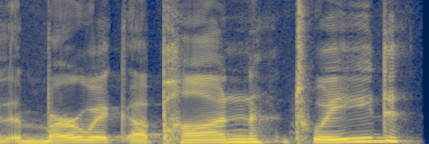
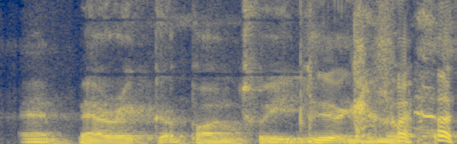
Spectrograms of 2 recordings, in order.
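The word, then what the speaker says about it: Berwick-upon-Tweed: Uh, Burwick, I guess the proper way to say, Burwick upon Tweed. Beric upon Tweed. Of course I screwed that up. Bareric, you don't pronounce the WW.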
